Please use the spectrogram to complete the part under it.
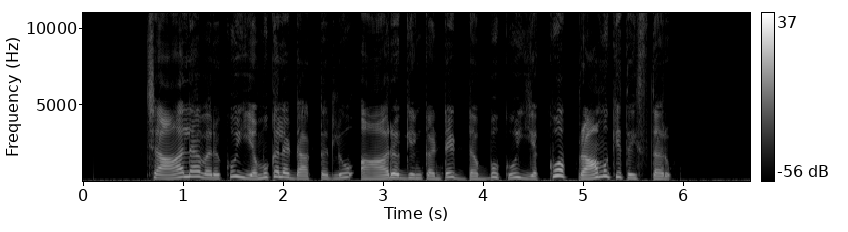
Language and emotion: Telugu, disgusted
